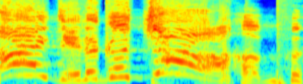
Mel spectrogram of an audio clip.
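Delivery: high, slow yell mixed with laughter. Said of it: "I don't know why I'm yelling".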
